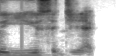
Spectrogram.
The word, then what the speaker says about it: Juszczyk: Kyle Juszczyk.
